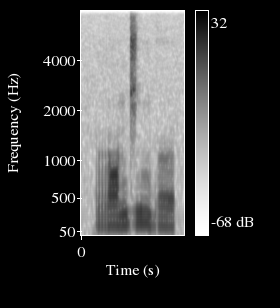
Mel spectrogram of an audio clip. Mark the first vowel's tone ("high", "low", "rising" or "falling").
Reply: low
